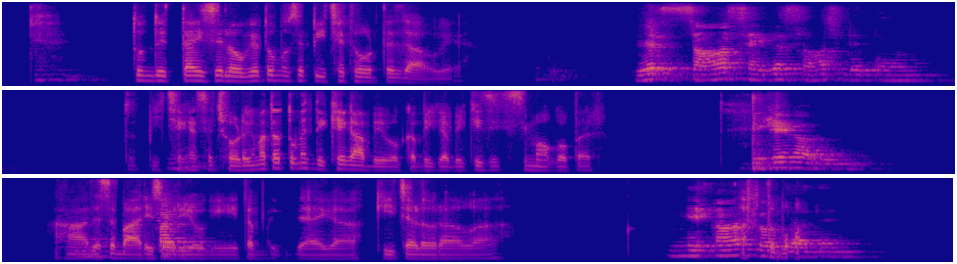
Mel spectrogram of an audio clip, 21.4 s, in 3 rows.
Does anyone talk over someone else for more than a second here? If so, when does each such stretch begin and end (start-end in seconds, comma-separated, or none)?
none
